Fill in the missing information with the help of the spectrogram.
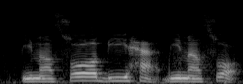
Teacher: perhatikan sodnya, isti'la as-safir ya, al-hams ya, isti'la. Kemudian dia disertai suara desis, kemudian tebal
